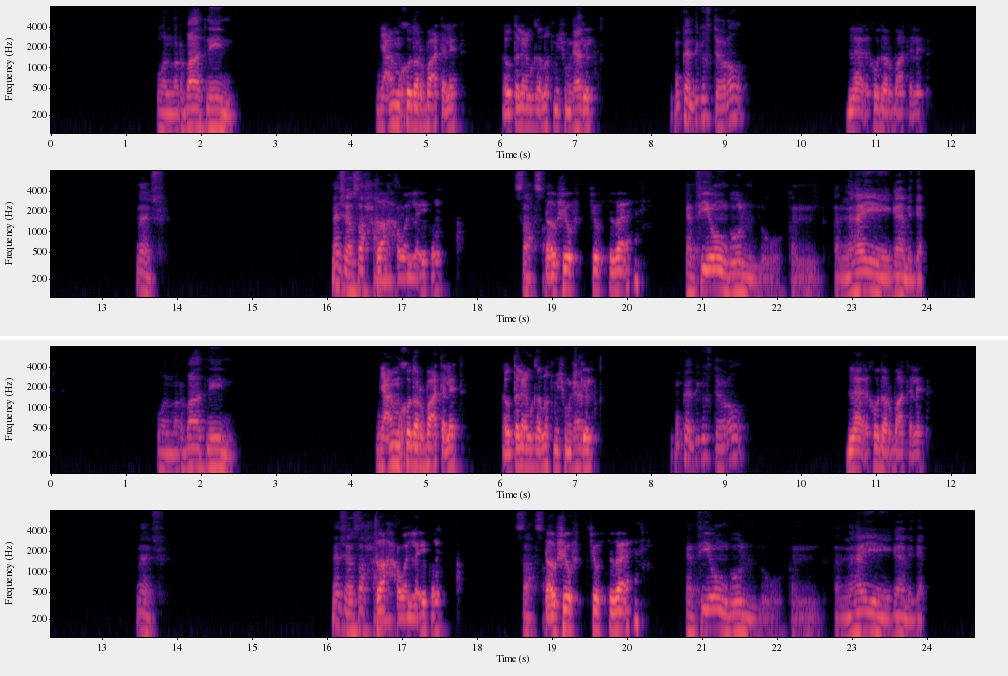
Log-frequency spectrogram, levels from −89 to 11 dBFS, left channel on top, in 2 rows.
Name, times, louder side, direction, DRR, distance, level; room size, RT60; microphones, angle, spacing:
voice 1, 1.4-2.5 6.9-7.2 8.3-9.2 13.5-13.8 16.1-16.9 18.5-18.9 20.8-23.9, left 3 dB, 85° left, 0.7 m, -31 dB
voice 2, 4.3-5.5 6.0-7.2 10.6-11.6 16.6-17.5 18.9-20.2, right 2 dB, 35° right, 0.4 m, -27 dB
5.4 x 2.5 x 3.2 m
head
